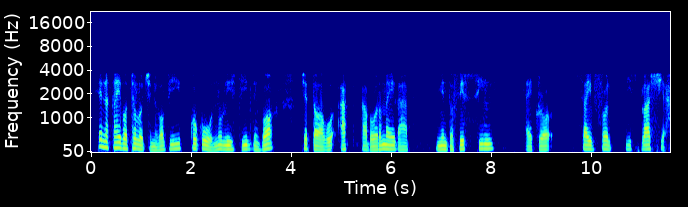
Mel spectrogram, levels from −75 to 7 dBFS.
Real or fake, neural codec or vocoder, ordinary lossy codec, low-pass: fake; codec, 16 kHz in and 24 kHz out, 0.8 kbps, FocalCodec, streaming, 65536 codes; none; 3.6 kHz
